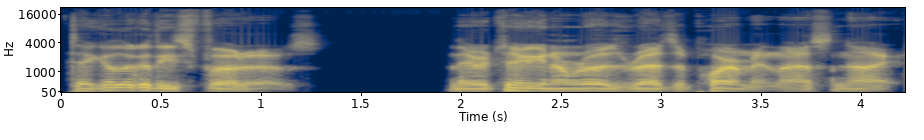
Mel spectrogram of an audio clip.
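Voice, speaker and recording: A man voicing a gruff, foul-mouthed wolf detective in human form, blunt and sardonic, in a comic dub. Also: deep voice, normal speed, bright, forceful tone, no echo, clean studio sound.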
